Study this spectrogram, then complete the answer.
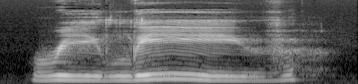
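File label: "relieve", English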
